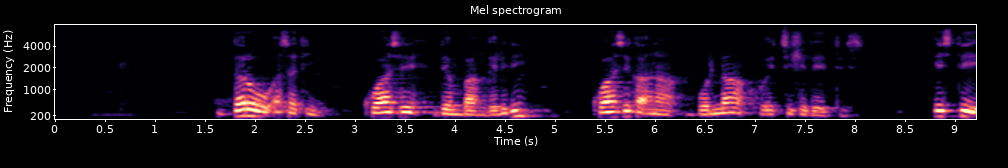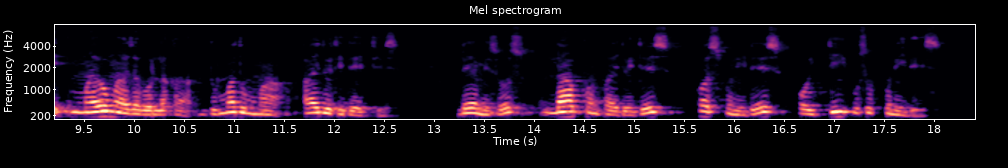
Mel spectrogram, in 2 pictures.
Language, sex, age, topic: Gamo, male, 25-35, government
